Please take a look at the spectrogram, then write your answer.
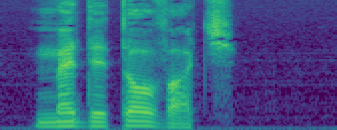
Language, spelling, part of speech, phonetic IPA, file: Polish, medytować, verb, [ˌmɛdɨˈtɔvat͡ɕ], Pl-medytować.ogg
